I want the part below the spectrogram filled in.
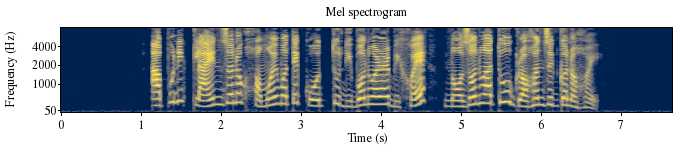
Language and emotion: Assamese, angry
